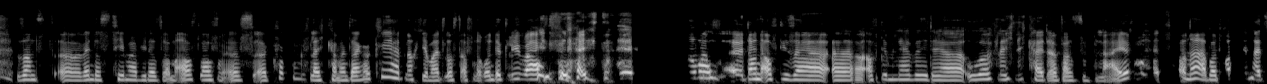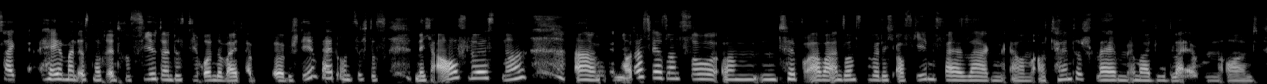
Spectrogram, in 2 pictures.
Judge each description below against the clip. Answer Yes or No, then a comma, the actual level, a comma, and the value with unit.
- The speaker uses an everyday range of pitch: Yes, average, 3.7 semitones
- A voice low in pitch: No, high, 215 Hz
